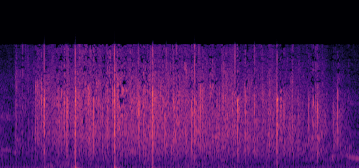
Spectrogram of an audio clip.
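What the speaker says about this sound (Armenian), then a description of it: "որին խնդրակի ծափահարել։" An audience at a BarCamp tech event applauds its main sponsor, a steady burst of crowd clapping with some sharp individual claps standing out, moderately loud and without speech.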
